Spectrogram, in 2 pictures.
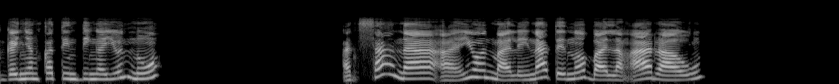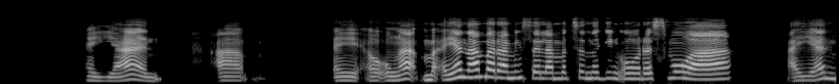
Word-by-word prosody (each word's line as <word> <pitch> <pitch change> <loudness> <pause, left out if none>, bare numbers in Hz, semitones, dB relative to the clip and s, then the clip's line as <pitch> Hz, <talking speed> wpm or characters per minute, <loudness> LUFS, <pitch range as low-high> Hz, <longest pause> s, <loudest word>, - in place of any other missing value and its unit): ganiyan 245 +3 +1
katindi 250 -1 -3
ngayon 265 +6 -2
'no? 285 +10 -1 1.8
At - - -4
sana, 270 - +3
ayun, 280 - -1
malay 210 -1 0
natin 265 -4 +1
'no, 300 +4 -1
balang 210 -2 +1
araw. 215 -4 +3 2.3
Ayan, 175 +3 0 0.6
ah 185 0 -3 0.9
ay, 180 +1 -6 0.2
oo 185 0 -7
nga, 255 +4 +3
ma 210 -1 -3
ayan, 285 +10 +3
ah, 335 - +7
maraming 310 -3 +2
salamat 275 -2 -2
sa 300 - -6
naging 280 -1 -5
oras 260 0 -3
mo, 295 0 -4
ah. 240 +2 +5 0.6
Ayan. 195 +8 -3
255 Hz, 100 wpm, -21 LUFS, 210-280 Hz, 2.3 s, ah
